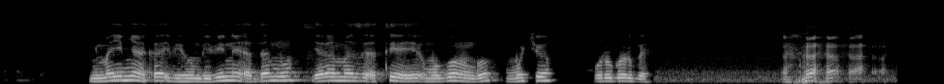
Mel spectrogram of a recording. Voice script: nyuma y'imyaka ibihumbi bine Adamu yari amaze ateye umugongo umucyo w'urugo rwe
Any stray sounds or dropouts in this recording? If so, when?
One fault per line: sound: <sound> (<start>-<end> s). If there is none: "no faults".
sound: laugh (7.8-8.9 s)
